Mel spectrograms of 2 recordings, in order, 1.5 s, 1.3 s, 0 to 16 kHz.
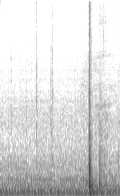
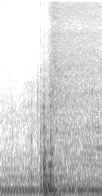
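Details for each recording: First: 2009 BMW 123d E87 driver's window switch pressed: single sharp click from the door with no motor hum, window never moves; window fault, later fixed without parts. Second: 2009 BMW 123d E87 2.0 diesel, driver power window after repair without parts: short, smooth motor whir as the glass travels, no grinding, clicking or straining; window motor healthy, though auto one-touch not yet relearned.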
